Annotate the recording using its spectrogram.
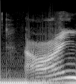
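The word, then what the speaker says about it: ع: आइन जो है ये भी हमारा मिडिल थॉट से प्रोनाउंस होता है।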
